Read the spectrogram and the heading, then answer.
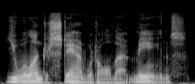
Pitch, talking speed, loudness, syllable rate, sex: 85 Hz, 215 wpm, -18 LUFS, 4.9 syllables/s, male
